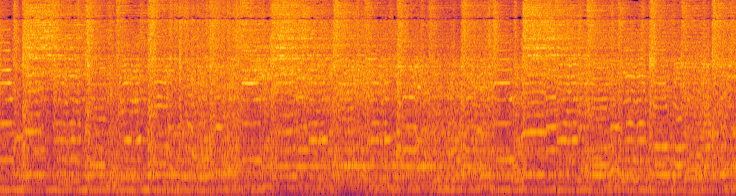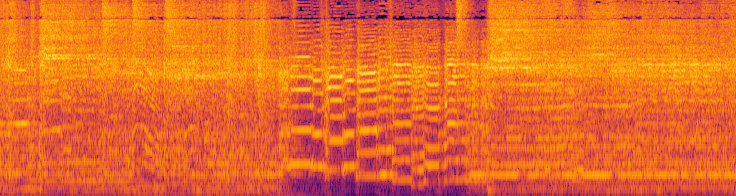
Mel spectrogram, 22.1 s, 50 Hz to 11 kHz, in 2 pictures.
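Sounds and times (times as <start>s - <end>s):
amplified harmonica: 0.0s - 14.2s, 15.2s - 21.7s
drum kit: 0.0s - 22.0s
electric guitar: 0.0s - 22.0s.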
